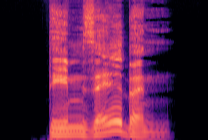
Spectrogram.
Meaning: 1. dative masculine of derselbe 2. dative neuter of derselbe
- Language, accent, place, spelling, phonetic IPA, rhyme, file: German, Germany, Berlin, demselben, [deːmˈzɛlbn̩], -ɛlbn̩, De-demselben.ogg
